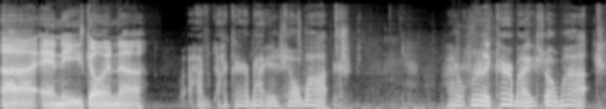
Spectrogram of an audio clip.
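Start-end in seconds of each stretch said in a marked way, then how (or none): 2.4-7.6 comical thick-tongued voice, as if tongue too big. Quoting a movie character's line in the funny Joaquin Phoenix voice. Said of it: "that funny Joaquin voice".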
